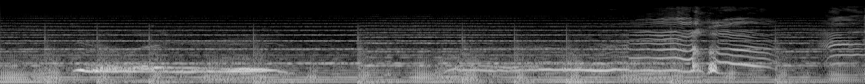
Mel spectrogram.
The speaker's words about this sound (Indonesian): Kok seperti ada yang menangis ya? Coba anak-anak dengarkan baik-baik. Siapakah yang menangis? Iya, benar sekali. Ada anak kecil yang menangis.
